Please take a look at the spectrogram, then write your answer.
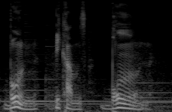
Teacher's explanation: Vowels before N and M will flow through the nose now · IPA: [bʊn] becomes [bõn], [bʊn]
